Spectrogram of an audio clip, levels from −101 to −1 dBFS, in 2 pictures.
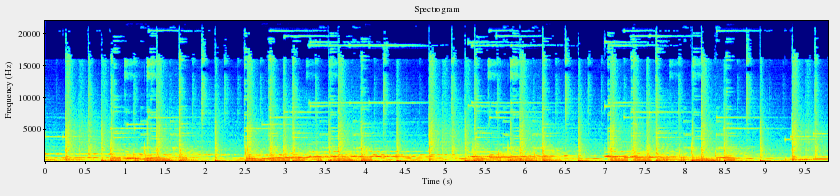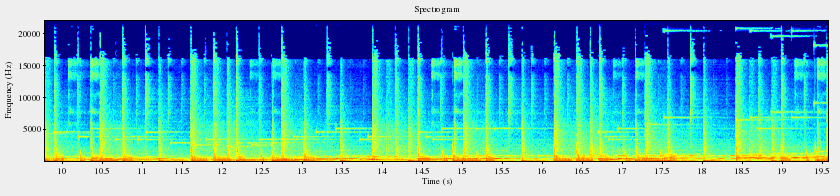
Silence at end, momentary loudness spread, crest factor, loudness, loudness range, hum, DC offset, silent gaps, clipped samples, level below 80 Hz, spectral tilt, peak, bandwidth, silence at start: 0 s; 5 LU; 16 dB; -23 LUFS; 1 LU; none; under 0.1%; none; under 0.1%; -24 dBFS; -5.5 dB/octave; -4 dBFS; over 20 kHz; 0 s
